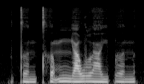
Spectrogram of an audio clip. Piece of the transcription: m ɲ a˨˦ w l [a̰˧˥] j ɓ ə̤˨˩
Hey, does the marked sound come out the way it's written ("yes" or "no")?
no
